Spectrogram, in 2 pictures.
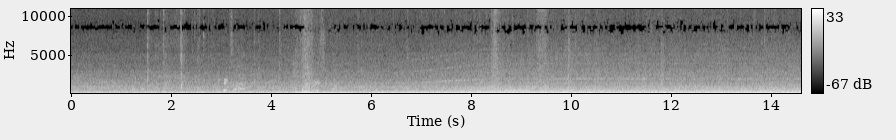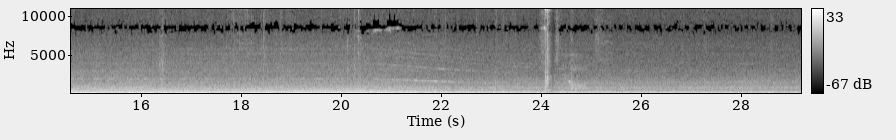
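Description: Jet engines roar steadily as an airliner rolls down a runway.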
